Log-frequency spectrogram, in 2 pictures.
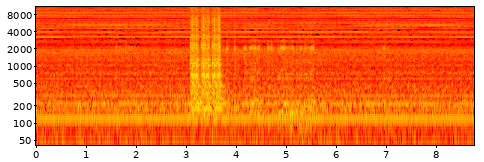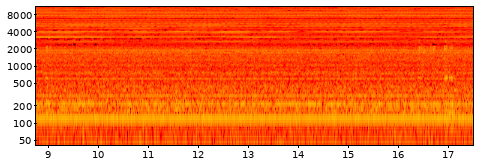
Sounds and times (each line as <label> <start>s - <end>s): fan 0.0s - 17.5s
hard drive noises 1.3s - 10.0s
diskette drive 1.4s - 10.0s
hard drive noises 15.8s - 17.5s
diskette drive 15.9s - 17.5s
